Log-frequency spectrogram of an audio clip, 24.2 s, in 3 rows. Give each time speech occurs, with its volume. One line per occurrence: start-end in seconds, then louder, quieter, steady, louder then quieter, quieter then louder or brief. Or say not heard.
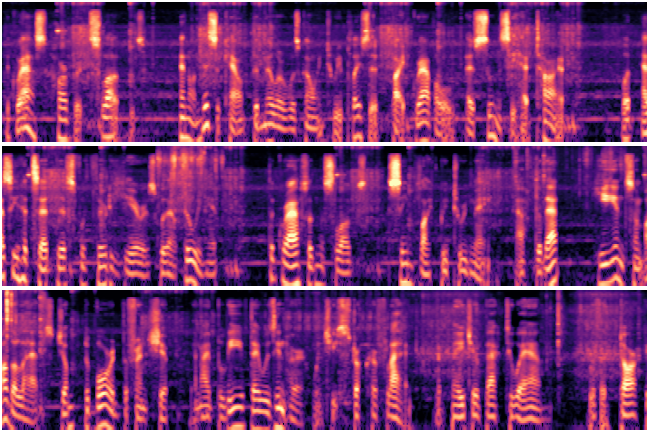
0.0-24.1 steady.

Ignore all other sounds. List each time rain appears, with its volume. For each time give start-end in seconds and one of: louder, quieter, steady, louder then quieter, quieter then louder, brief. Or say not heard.
not heard.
